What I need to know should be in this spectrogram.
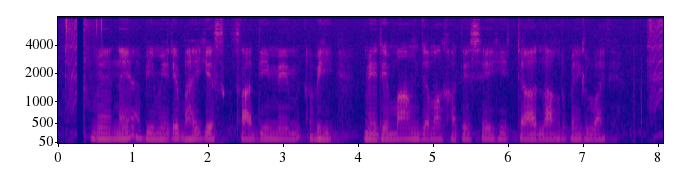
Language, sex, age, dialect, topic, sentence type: Hindi, male, 18-24, Garhwali, banking, statement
